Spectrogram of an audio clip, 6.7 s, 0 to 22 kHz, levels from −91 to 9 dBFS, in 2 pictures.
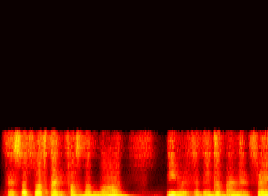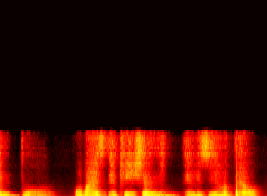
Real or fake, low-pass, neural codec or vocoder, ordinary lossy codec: fake; 7.2 kHz; codec, 44.1 kHz, 0.9 kbps, DAC; none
